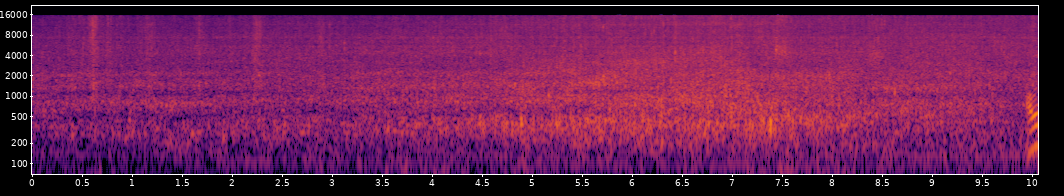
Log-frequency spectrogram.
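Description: Creek water rushing over rocks in a small cascade, a steady rush that grows louder in the middle and eases slightly near the end.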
